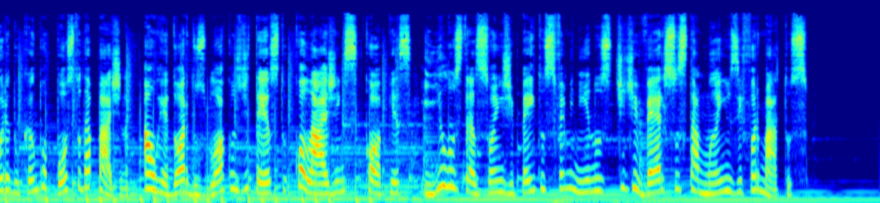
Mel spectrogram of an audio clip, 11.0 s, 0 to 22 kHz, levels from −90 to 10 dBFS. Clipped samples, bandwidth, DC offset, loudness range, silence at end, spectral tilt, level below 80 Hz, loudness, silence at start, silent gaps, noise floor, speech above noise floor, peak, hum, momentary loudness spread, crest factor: under 0.1%; 17 kHz; under 0.1%; 4 LU; 0.25 s; -3 dB/octave; -44 dBFS; -26 LUFS; 0 s; none; -50 dBFS; 24 dB; -6 dBFS; none; 10 LU; 22 dB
